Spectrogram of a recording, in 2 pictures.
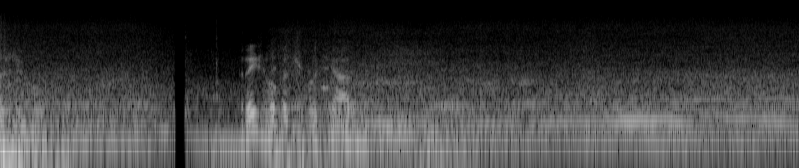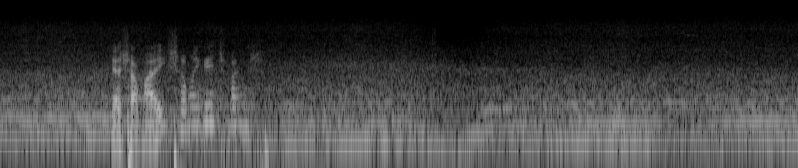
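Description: A car engine hums steadily, rising and dropping in pitch as it shifts gears.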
